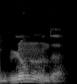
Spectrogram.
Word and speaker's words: blond: on those two colors he's blonde make sure you don't say the d otherwise it sounds like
